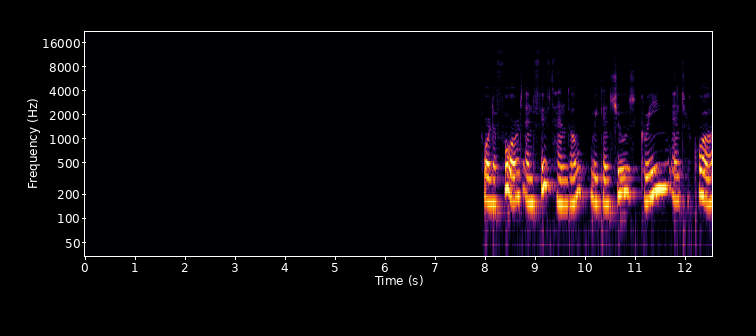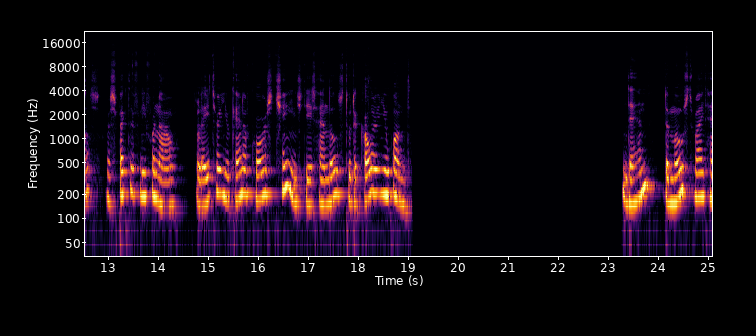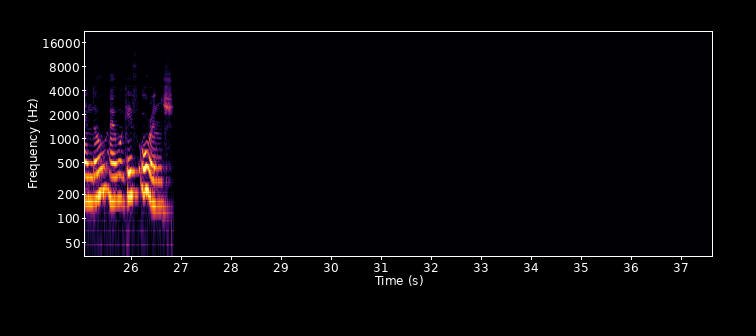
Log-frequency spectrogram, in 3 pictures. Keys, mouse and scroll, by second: 0.3-2.3 drag, 5.8-9.2 drag, 15.5-19.0 drag, 20.6-23.5 drag, 36.6-37.6 middle drag.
